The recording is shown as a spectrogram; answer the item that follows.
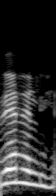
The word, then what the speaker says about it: Genially: en Genially uno puede, bueno, la pronunciación ahí, uno puede, Sí, sí, es Janely.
